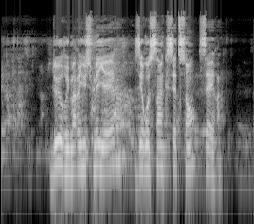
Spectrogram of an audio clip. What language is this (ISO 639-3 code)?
fra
